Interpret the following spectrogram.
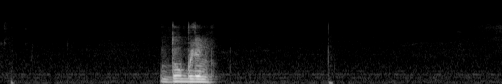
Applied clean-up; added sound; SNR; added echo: none; none; none; none.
